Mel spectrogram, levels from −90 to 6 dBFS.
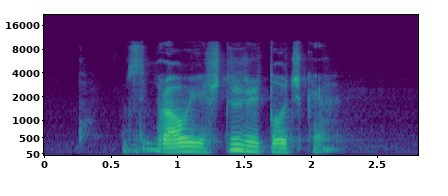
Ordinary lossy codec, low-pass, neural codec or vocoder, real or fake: none; 9.9 kHz; autoencoder, 22.05 kHz, a latent of 192 numbers a frame, VITS, trained on one speaker; fake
